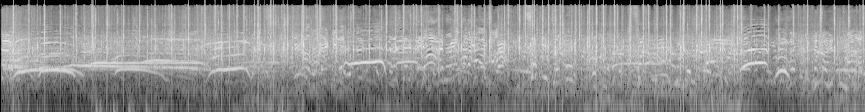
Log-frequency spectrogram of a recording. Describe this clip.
Claps after a home run.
